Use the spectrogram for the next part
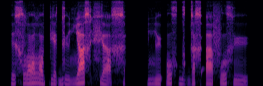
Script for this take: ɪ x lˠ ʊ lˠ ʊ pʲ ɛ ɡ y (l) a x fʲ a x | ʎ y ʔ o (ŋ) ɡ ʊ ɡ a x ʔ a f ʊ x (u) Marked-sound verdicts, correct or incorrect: incorrect: ʎ, incorrect: x, incorrect: y

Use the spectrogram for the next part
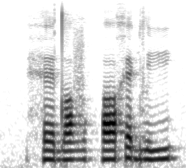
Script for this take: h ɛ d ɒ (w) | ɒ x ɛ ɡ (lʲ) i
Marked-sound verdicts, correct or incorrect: incorrect: v, incorrect: l

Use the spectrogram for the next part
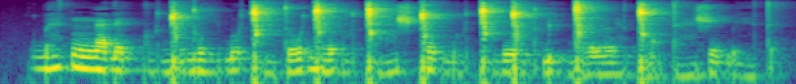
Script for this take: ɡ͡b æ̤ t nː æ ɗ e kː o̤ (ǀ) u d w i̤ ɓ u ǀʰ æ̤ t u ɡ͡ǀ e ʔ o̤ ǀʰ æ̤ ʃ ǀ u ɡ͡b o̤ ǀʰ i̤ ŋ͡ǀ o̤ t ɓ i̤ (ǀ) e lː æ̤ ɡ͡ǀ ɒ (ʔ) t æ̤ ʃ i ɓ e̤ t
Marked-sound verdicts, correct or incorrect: incorrect: ɡ͡ǀ, incorrect: ɡ͡ǀ, correct

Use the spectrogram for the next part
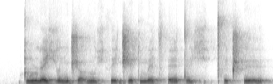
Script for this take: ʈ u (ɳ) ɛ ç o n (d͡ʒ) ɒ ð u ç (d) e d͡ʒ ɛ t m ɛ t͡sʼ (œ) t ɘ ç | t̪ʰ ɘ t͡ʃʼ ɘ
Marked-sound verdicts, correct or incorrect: correct, correct, incorrect: θ, incorrect: ɛ

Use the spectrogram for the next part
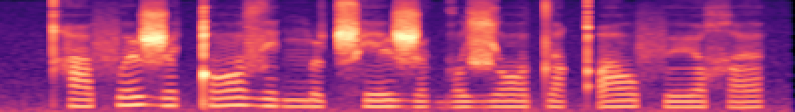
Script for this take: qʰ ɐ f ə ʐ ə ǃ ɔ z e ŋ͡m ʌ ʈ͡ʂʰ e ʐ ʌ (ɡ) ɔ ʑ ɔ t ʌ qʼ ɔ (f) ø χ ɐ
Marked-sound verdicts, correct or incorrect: correct, correct

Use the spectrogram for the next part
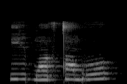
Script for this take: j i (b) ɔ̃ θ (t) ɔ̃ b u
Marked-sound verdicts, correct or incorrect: correct, correct

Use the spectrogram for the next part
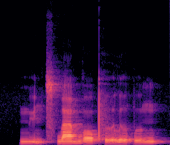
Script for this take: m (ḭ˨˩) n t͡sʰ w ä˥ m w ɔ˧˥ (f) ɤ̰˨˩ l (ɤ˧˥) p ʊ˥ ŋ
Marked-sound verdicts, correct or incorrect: incorrect: y̰˨˩, incorrect: pʰ, incorrect: ɤ˥˩

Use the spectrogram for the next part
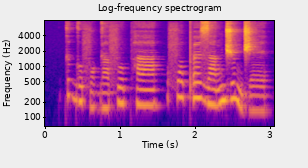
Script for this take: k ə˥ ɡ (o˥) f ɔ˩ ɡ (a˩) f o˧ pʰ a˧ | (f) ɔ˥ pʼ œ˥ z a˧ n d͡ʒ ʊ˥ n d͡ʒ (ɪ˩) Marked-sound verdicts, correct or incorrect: incorrect: o˧, correct, correct, incorrect: ɛ˩

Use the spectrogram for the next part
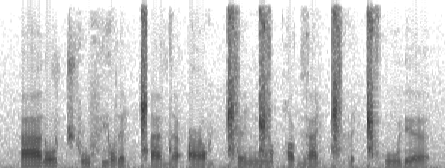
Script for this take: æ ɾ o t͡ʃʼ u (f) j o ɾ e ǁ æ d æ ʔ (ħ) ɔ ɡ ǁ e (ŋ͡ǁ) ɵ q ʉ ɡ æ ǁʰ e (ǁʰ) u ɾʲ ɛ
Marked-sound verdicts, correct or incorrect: correct, incorrect: ʕ, correct, correct

